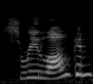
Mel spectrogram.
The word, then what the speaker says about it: Sri Lanka: Sri Lankan Tamil. Sri Lanka. There's no H in there. It's not the point. Fuck you. It's not the point. Fuck you, Sri Lanka.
